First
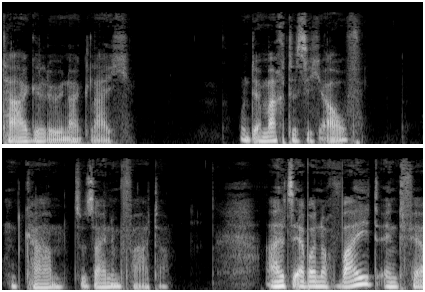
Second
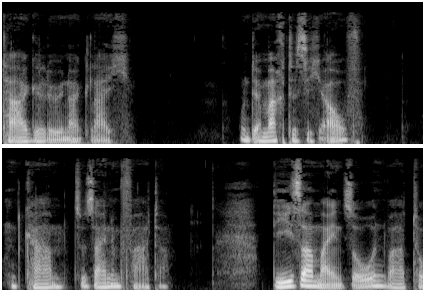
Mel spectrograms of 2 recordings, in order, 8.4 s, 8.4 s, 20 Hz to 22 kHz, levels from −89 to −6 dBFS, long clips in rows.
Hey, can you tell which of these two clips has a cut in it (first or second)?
second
